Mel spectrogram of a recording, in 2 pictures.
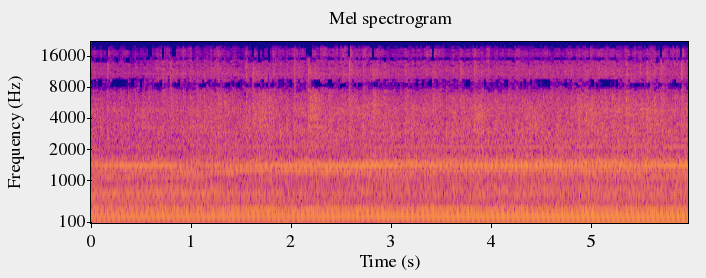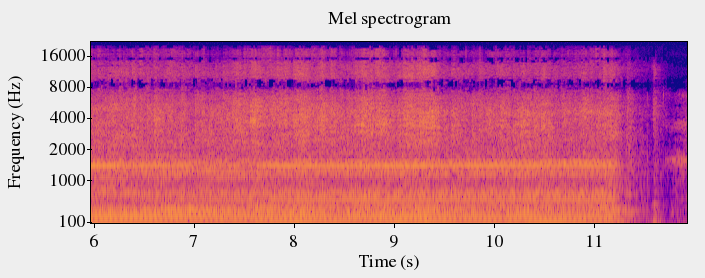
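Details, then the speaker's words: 2001 Chamberlain 7320 1/2HP chain-drive garage door opener running door down: steady motor hum with faint irregular popping/ticking from sprocket, stopping with clunk; owner suspects chain slightly too loose and needing adjustment; popping noise while running. "You can kind of hear the sprocket make some popping noises. So yeah, if it's making that, you might need to adjust the chain."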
